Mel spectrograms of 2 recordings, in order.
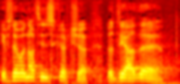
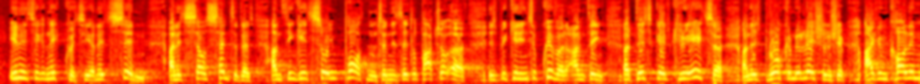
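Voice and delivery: urgent, pitched-up sermon build; fervent pulpit delivery, rising to a peak; impassioned preaching; 6 semitones higher than usual. Real, not acted. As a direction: preach it in one mounting sweep. Preaching at full force.

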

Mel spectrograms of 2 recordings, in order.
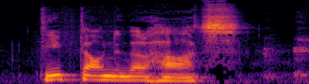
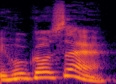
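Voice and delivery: higher sharp call from the gate; mock guard's challenge; 8 semitones higher than usual. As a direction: imitate a sentry challenging. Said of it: "somebody shouted to me".

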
